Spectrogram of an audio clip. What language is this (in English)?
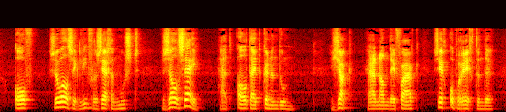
Dutch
